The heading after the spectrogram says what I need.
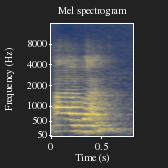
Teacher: que una B se haga fricativa o sea como Aba eh en contexto intervocálica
